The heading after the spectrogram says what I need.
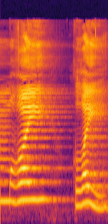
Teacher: Gai Gai ada hukum tajwid namanya Lin atau huruf Lin sebab ada ya sukun yang sebelumnya berbaris fathah maka cara bacanya dilembutkan atau dilunakkan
